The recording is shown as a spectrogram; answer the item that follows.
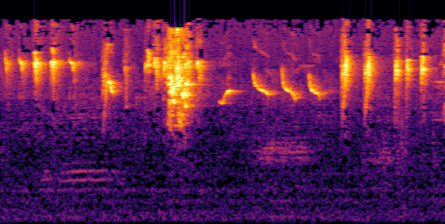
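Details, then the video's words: High chirping of a sunbird in a masteran for fast singing: quick ticking notes, a loud buzzy twitter burst, then a run of short downward-sliding whistles and more ticks. "Masteran Kolibri cepat bunyi!!"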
